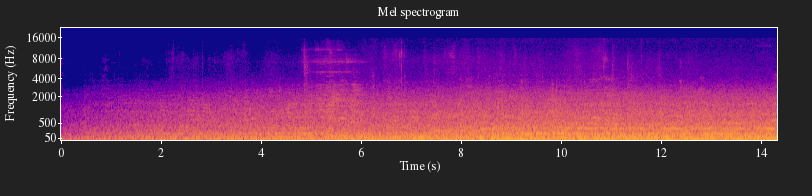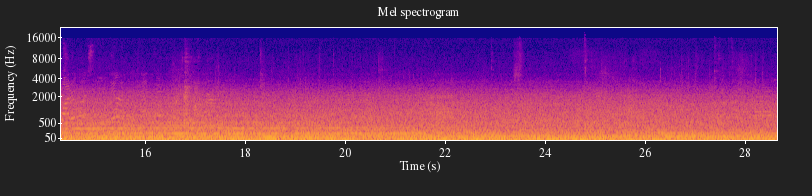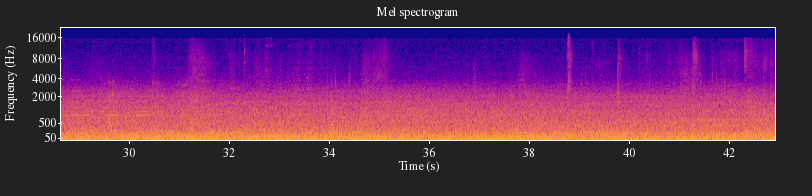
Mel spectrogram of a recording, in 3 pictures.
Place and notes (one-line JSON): {"title": "Houston - Houston, Cityscape", "date": "2008-03-20 10:30:00", "description": "Houston Cityscape from a terrace at the George R Brown Convention Center.", "latitude": "29.75", "longitude": "-95.36", "altitude": "13", "timezone": "localtime"}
